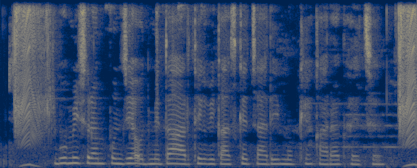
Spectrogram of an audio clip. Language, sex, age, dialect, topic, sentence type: Maithili, female, 18-24, Eastern / Thethi, banking, statement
